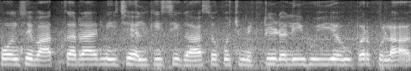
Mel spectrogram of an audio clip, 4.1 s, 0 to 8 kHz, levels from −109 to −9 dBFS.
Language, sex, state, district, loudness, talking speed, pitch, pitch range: Hindi, female, Uttar Pradesh, Deoria, -14 LUFS, 260 wpm, 185 Hz, 180-190 Hz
